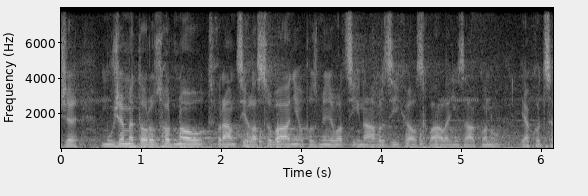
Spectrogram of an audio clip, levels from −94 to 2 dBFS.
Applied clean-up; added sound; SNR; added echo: none; Thunder + Knock; 10 dB; none.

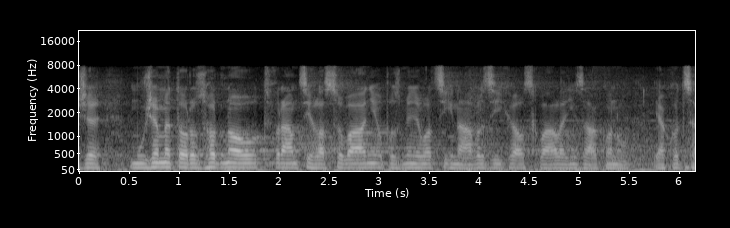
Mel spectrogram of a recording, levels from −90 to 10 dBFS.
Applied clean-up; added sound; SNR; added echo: none; none; none; none.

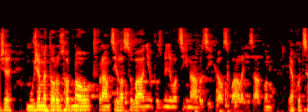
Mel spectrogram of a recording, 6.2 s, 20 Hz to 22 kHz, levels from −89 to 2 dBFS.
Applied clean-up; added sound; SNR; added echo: classical method Wiener filter.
